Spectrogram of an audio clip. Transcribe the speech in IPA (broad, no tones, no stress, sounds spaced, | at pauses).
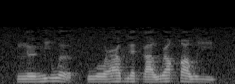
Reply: n ø ɦ i w ə | w o ʕ ɤ ɡ ɛ ɡ a w ə˞ q ɤ w i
